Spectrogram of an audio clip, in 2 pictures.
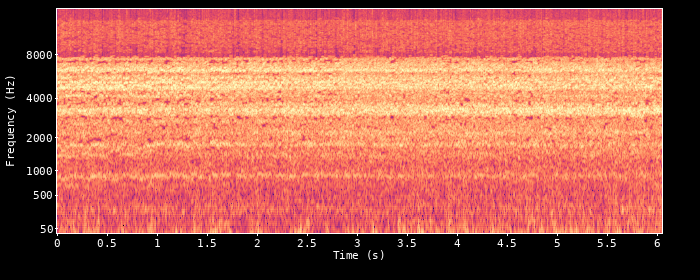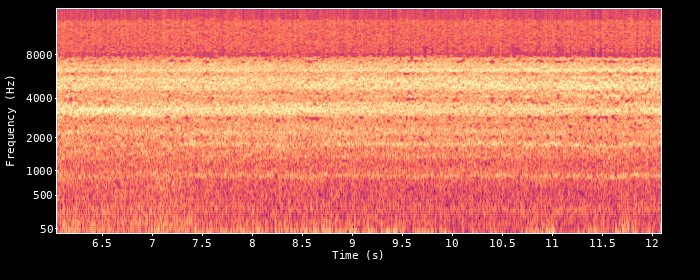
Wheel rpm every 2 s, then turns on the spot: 210, 230, 230, 230, 230, 230.
none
